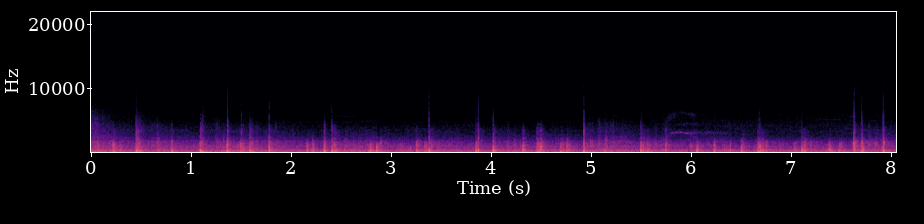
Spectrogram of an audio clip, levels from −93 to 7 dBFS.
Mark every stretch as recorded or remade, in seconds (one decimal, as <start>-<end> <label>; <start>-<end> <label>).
0.0-5.5 recorded; 5.5-6.4 remade; 6.4-8.1 recorded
